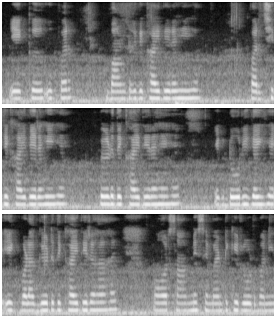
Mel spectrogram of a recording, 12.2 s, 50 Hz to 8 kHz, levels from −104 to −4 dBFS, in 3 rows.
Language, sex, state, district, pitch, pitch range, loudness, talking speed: Hindi, female, Maharashtra, Solapur, 215 Hz, 190-225 Hz, -16 LUFS, 170 wpm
